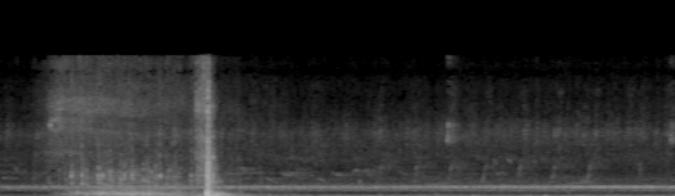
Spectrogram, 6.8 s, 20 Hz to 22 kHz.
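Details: Periodical cicadas of the 13-year and 17-year broods emerging in the Triangle area of North Carolina: a steady, even drone runs throughout, broken early by a sharp clack and a brief rushing noise.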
